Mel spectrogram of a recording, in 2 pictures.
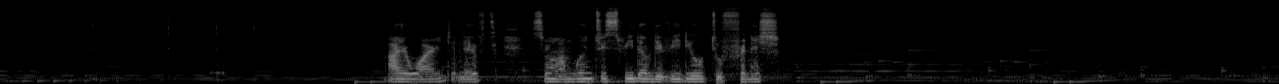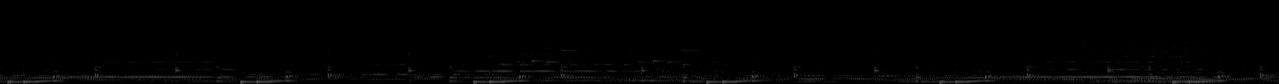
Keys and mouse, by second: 1.7-4.9 drag, 6.5 middle click, 7.7-8.2 drag, 8.3 click, 8.6 middle click, 8.6 middle click, 8.8 KP_1, 8.9 shift+middle click, 9.0 click, 9.3 click, 9.4 click, 9.7 middle click, 9.8 drag, 10.1 click, 10.4 middle click, 10.5 click, 10.6 click, 10.9 middle click, 11.0 click, 11.3 click, 11.6 middle click, 11.7 click, 12.0 click, 12.3 middle click, 12.4 click, 12.7 click, 13.0 middle click, 13.1 click, 13.4 click, 13.7 middle click, 13.8 click, 14.0 click, 14.4 middle click, 14.5 click, 14.8 click, 15.1 middle click, 15.2 click, 15.5 shift+middle click, 15.5 click, 15.9 middle click, 16.0 click, 16.5 middle click, 16.5 click, 16.7 click, 17.1 click, 17.3 middle click, 17.6 click, 17.9 click, 18.0 middle click, 18.0 click, 18.2 click, 18.6 click, 18.8 middle click, 18.8 click, 19.1 click, 19.4 click, 19.6 click, 19.9 middle click, 20.0 click, 20.3 click, 20.6 click, 20.7 middle click, 20.8 click, 21.0 click, 21.3 middle click, 21.4 click, 21.7 click, 22.2 middle click, 22.3 click, 22.6 click, 23.0 middle click, 23.0 click, 23.4 click, 23.7 middle click, 23.8 click, 23.9 middle click, 24.0 click, 24.2 click, 24.5 middle click, 24.5 click, 24.7 click, 25.0 click, 25.3 click.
